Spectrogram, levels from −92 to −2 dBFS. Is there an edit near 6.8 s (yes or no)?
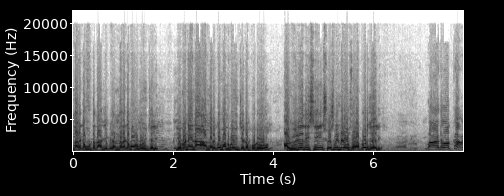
yes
